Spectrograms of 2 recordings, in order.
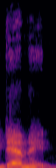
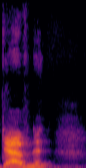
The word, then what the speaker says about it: Davnet: think it should be damnate but um it's common mispronunciation she jokes about it all the time i guess it's an irish name it's pronounced davnit um davnet is a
